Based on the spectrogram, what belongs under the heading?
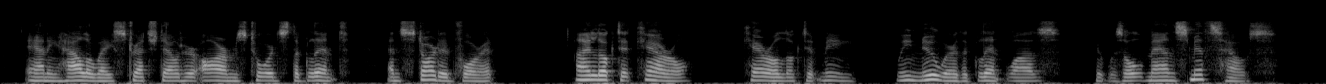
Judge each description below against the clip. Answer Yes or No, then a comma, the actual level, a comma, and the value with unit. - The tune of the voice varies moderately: No, narrow, 2.1 semitones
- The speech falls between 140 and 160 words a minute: Yes, average, 150 wpm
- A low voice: No, medium, 170 Hz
